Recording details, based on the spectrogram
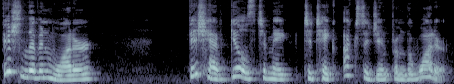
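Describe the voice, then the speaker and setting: Lady reading a kids book out loud like a teacher, super gravelly fry, pitch goes up and down a lot. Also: lively intonation, a little slow. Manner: instructive, posing questions to young listeners. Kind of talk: children's read-aloud with questions and asides.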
